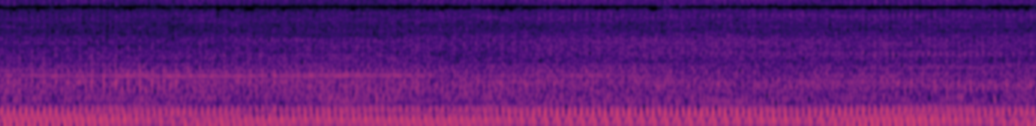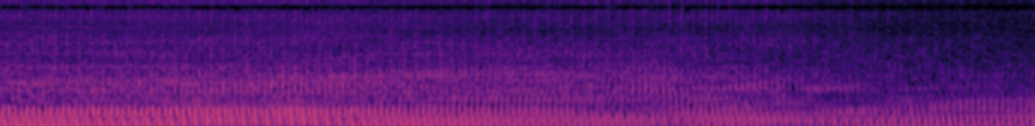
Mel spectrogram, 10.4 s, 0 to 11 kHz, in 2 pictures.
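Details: Honda EX1000 suitcase generator during load test after hard starting (owner suspected fuel issue): steady, even drone holding constant speed under load, no hunting or surging. Normal running.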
